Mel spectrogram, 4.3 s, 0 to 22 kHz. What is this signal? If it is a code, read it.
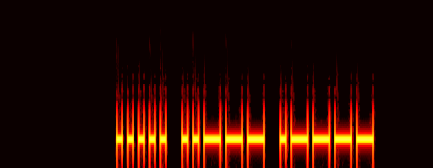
Morse code, heard as a keyed tone, about 22 wpm, 700 Hz. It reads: 521
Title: Numbers - 3-Digit 22wpm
